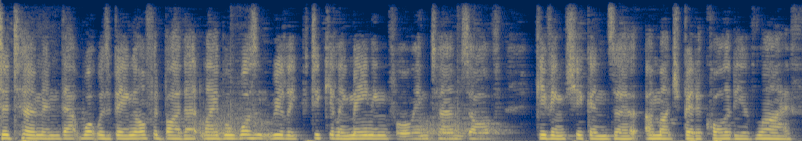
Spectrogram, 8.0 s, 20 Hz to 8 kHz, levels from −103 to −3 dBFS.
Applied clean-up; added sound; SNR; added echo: classical method WPE with log-MMSE.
